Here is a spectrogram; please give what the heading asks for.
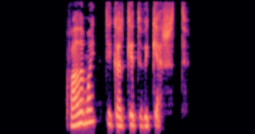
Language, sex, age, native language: Icelandic, female, 50-59, Icelandic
